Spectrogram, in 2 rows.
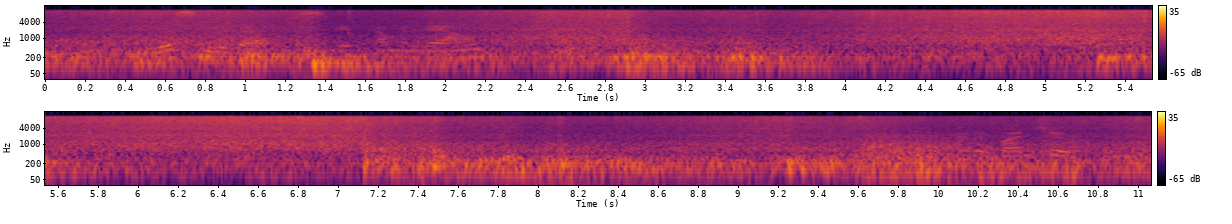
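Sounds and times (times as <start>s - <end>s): heavy rain pouring: 0.0s - 11.0s
low rumble: 7.1s - 11.0s.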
